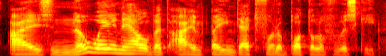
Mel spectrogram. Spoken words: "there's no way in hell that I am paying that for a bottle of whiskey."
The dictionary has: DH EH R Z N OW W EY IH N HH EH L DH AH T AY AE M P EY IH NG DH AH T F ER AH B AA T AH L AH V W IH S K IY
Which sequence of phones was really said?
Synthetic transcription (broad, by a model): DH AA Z N OW W EY IH N HH EH L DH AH T AY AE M P EY IH NG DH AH T F ER AH B AA T AH L AH V W IH S K IY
